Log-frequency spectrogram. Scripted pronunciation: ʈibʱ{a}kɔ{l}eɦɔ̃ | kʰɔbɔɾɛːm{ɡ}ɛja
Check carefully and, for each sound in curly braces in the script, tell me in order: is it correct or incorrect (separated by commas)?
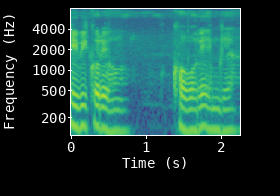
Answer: incorrect, incorrect, correct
